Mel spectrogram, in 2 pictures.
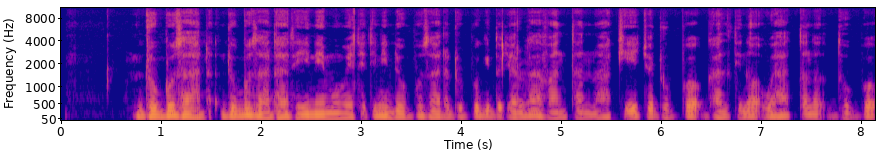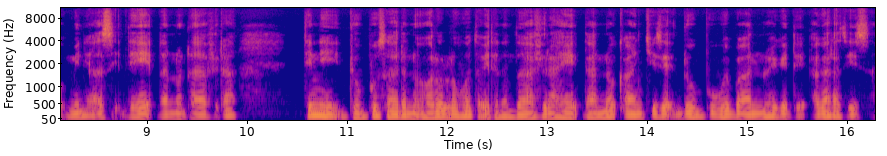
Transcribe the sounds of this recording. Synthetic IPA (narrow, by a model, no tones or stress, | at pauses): d̪ʊbːʊsaːd̪ɐd̪ʊbːʊs̬aːd̪at̪inemʊmɛt̪ːɛt̪ɪnɪd̪ʊbːʊs̬aːd̪ɐd̪ʊbːʊɡɪd̪ːɔt͡ʃʼɐlːafɐnt̪ɐnːɔhɐkːiːt͡ʃːɔd̪ʊbːɔɡɐlt̪ɪnɔwɛhɐt̪ːɔnɔd̪ʊbːɔmɪnɪɐ̰sɪd̪ɛheːᶑɐnːɔd̪aːfɪɾɐ | t̪ɪnɪd̪ʊbːʊsaːd̪ɐnʊhɔɾɔlɔwɔt̪ɐ̰ʔɪ̰t̪ɐnɔd̪aːfɪɾɐhe̞ːᶑɐnːɔkʼɐnt͡ʃʼɪs̬ɛd̪ʊbːʊwɛbɐʔɐnːɔhɛɡɛd̪ɛɐɡɐɾɐsiːsɐ̥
